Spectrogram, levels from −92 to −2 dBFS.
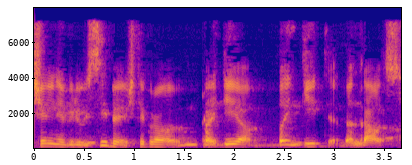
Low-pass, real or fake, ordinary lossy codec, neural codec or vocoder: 7.2 kHz; fake; MP3, 48 kbps; vocoder, 22.05 kHz, 80 mel bands, HiFi-GAN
